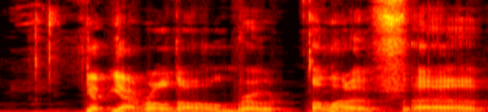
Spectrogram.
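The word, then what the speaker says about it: Roald Dahl: uh the the theatrical version uh the adaptation from the uh the original book from uh is it Ron Rald Doll Rald Doll.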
